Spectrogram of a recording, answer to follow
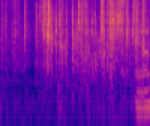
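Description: Thin white paper bag crinkling and rustling in the hands as its sticker-sealed flap is worked open, continuous from about half a second in.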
